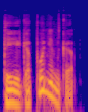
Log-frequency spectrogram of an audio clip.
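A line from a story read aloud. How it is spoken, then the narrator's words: Quiet question. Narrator (Russian): тихо спросил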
